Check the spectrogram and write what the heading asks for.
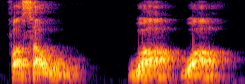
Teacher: വാവിന്റെ മഖ്റജ് 2 ചുണ്ടുകൾ, 2 ചുണ്ടുകൾ മുന്നിലേക്ക് കൂർപ്പിച്ചുകൊണ്ട് പാരായണം ചെയ്യണം. ഫസൗ വാ, വാ, ഇങ്ങനെ വാ എന്നല്ല.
